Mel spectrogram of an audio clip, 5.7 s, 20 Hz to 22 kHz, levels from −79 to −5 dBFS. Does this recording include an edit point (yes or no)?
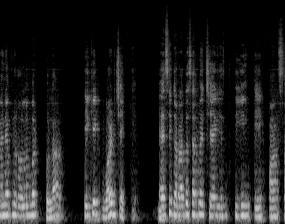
no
